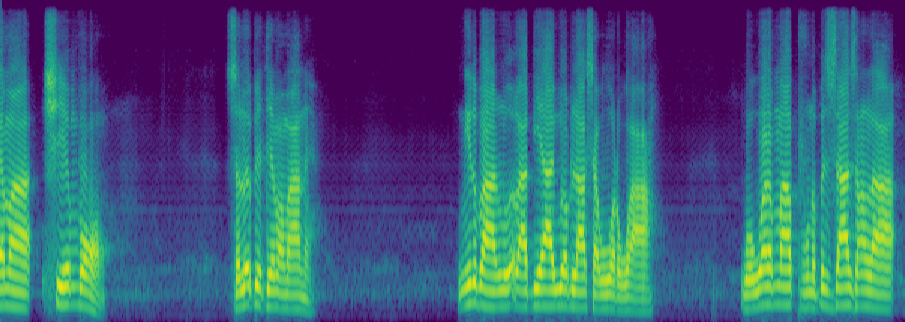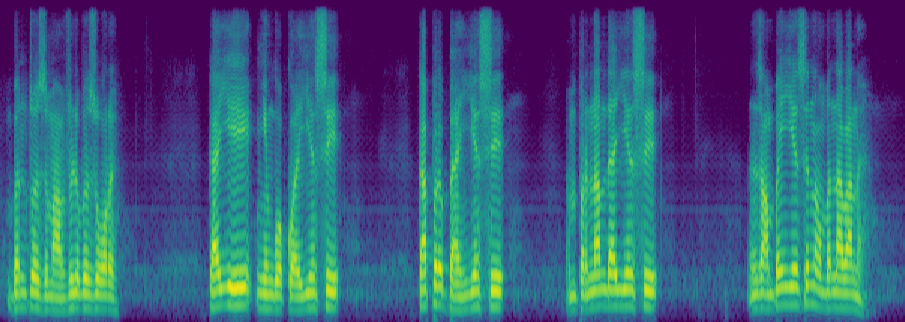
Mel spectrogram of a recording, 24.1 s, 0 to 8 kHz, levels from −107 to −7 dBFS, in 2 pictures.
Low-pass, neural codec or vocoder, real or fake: 7.2 kHz; codec, 24 kHz, 1.2 kbps, DualCodec; fake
